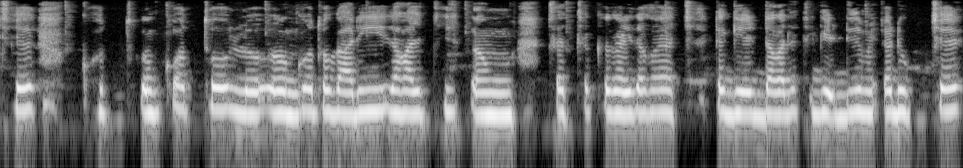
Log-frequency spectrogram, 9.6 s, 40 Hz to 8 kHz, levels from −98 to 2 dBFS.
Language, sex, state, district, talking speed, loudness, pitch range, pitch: Bengali, male, West Bengal, Dakshin Dinajpur, 130 wpm, -12 LUFS, 220-240 Hz, 230 Hz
